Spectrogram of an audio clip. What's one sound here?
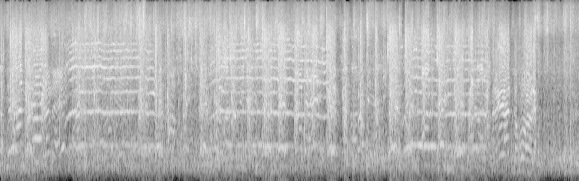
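People clap their hands in a rhythm.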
